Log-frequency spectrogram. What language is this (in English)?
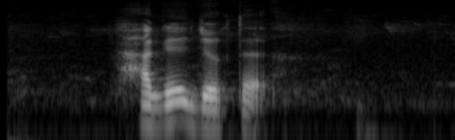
Somali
